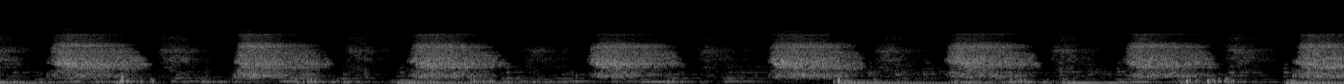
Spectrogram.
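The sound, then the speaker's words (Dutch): Deep rhythmic breathing during a guided shamanic breathing meditation: forceful airy breaths repeat in a steady tempo, each deep inhale followed by a long exhale, over many cycles with no speech. “Adem door. Op tempo, diep in, lang uit.”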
